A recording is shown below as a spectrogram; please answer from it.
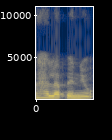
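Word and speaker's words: jalapeño: टी इथे silent असतो आता हे स्पेलिंग जरी जे वरून सुरू होत असलं तरी उच्चार ज वरून न होता ह वरून होतो याचा उच्चार हॅलपेन असा होतो बरेच जण याला कुली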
